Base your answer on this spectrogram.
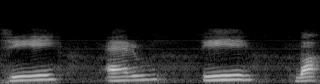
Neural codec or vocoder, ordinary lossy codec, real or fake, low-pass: codec, 16 kHz, 0.5 kbps, FunCodec, trained on LibriTTS, 25 frames a second; none; fake; 5.4 kHz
